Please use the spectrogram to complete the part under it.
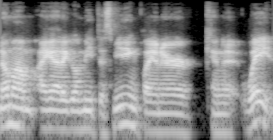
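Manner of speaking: ordinary talk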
